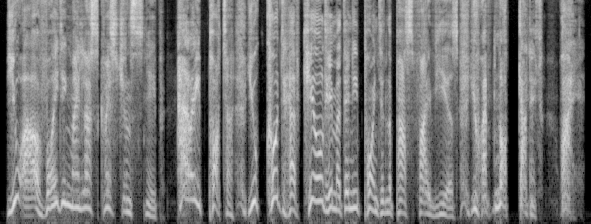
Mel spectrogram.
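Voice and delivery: high, insistent interrogation; heated villainess cross-examining; Bellatrix, accusing. Acted.

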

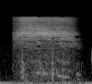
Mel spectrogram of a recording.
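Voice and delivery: hissing snorkel breath; Darth Vader breathing. Acted. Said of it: "breathing sound just like Darth Vader's".

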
